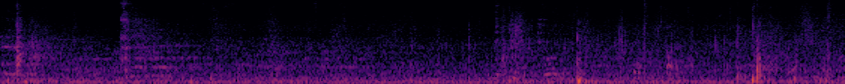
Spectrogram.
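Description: Young players call out to each other in a large echoing hall.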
